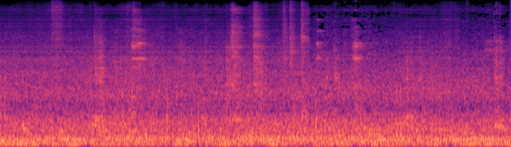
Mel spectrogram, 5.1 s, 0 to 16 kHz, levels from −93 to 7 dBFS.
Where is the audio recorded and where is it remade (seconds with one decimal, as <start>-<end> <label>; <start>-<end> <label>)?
0.0-3.1 remade; 3.1-4.0 recorded; 4.0-4.6 remade; 4.6-5.1 recorded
